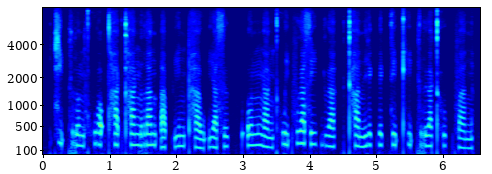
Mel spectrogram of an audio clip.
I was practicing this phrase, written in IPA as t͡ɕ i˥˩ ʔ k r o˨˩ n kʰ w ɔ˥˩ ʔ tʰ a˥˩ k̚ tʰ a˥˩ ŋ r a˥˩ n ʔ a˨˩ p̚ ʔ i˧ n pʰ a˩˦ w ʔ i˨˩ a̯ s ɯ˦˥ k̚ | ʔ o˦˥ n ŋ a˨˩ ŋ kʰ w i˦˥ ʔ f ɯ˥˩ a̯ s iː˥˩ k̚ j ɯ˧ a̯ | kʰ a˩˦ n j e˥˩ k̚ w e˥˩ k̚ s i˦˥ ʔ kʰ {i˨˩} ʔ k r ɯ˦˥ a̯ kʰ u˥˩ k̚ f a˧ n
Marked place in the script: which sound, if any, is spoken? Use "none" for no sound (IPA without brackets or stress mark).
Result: i˥˩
